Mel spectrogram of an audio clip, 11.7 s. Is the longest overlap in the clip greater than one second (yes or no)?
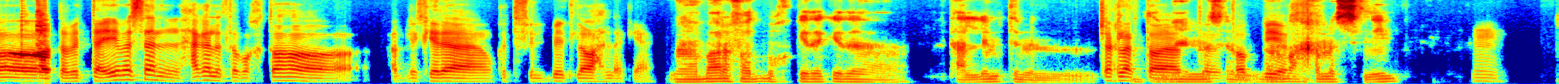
yes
